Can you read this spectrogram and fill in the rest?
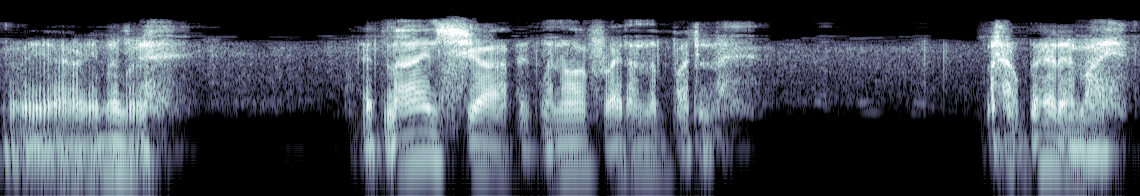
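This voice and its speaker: An actor playing a dogged, wry investigator in a 1940s radio noir, with clipped, sardonic delivery. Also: male voice, extremely low pitch, lively intonation, measured pace, creaky, long pauses, a little hiss or hum, heavily acted. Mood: dazed, grim. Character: dogged, wry, hard-boiled male investigator narrating his case. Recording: muffled vintage radio recording with music.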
